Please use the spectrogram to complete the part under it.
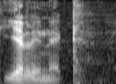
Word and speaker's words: Jelinek: Have I pronounced it right? – Correct. Jelinek. Jelinek.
